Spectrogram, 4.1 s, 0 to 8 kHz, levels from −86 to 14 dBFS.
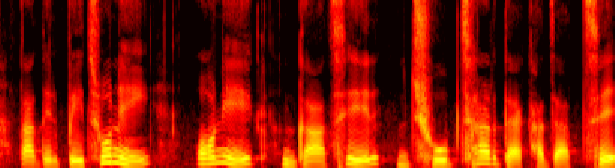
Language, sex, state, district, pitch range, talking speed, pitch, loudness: Bengali, female, West Bengal, Jalpaiguri, 210-265 Hz, 115 wpm, 225 Hz, -16 LUFS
